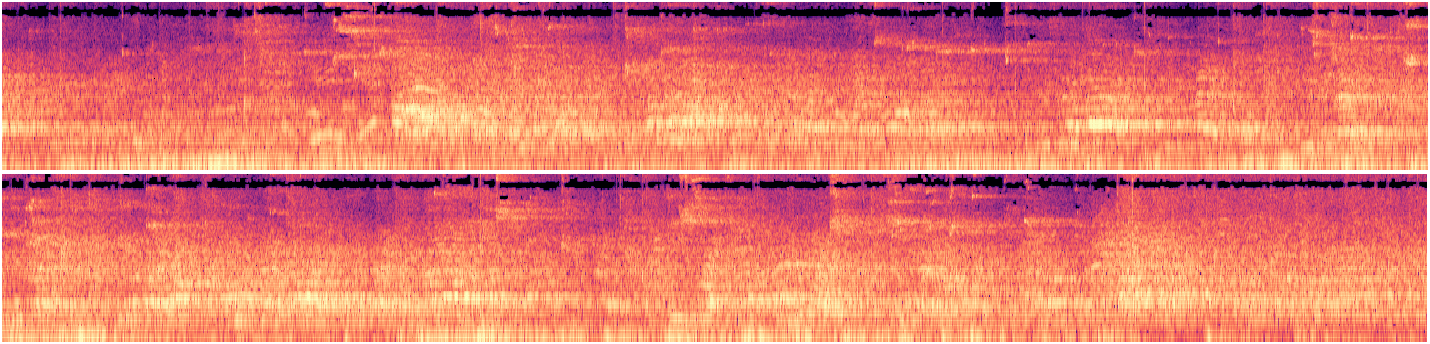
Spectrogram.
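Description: Basketball being dribbled on a hardwood gym floor during live play, with players' and spectators' voices calling out, all echoing in a large gymnasium.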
